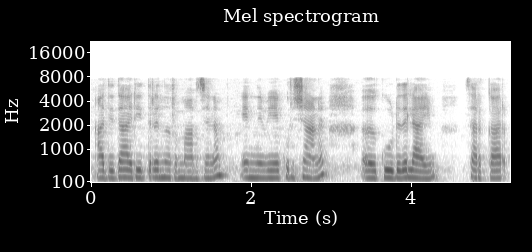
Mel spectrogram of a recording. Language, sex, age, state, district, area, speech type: Malayalam, female, 18-30, Kerala, Kannur, urban, spontaneous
